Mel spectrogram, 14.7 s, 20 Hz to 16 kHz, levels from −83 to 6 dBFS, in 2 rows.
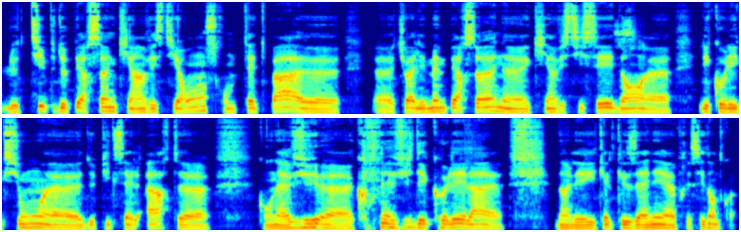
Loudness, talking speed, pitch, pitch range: -16 LUFS, 185 wpm, 110 Hz, 100-120 Hz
